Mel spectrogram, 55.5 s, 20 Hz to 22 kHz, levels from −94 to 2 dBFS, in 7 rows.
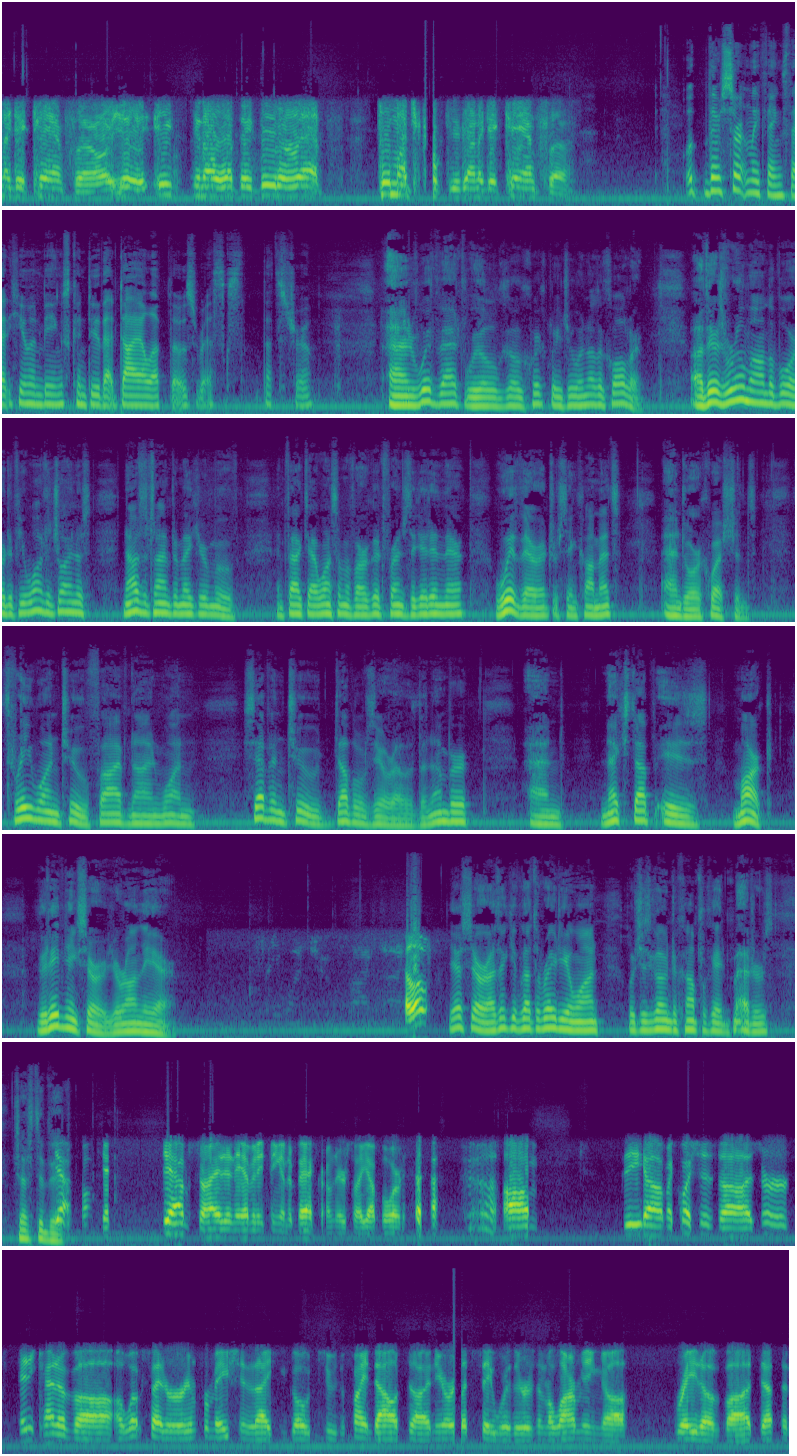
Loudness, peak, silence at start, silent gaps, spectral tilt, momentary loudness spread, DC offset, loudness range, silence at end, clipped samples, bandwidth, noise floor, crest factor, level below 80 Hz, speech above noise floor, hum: -21 LUFS; -2 dBFS; 0 s; none; -7 dB/octave; 11 LU; under 0.1%; 5 LU; 0 s; under 0.1%; 12 kHz; -58 dBFS; 20 dB; -50 dBFS; 37 dB; none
